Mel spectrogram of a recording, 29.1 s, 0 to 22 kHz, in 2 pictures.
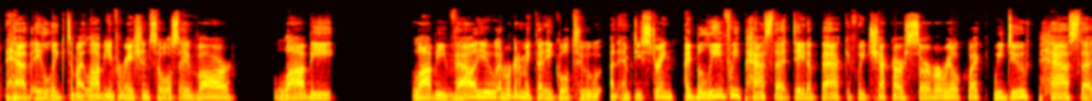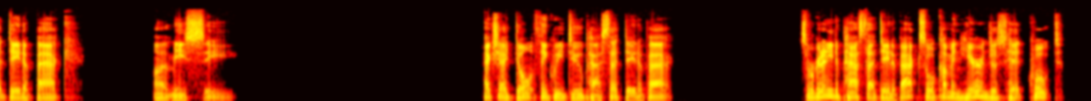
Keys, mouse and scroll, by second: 0.6 click, 1.2-7.2 typing, 8.2 click, 8.3 click, 9.3 click, 9.8 click, 9.8 =, 9.8 ", 10.2 click, 11.4 click, 11.7 click, 14.2-16.1 scroll down 17, 16.1-16.5 scroll, 16.9 scroll, 21.7 scroll, 25.7 click, 27.1 Return, 27.9-29.1 typing.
